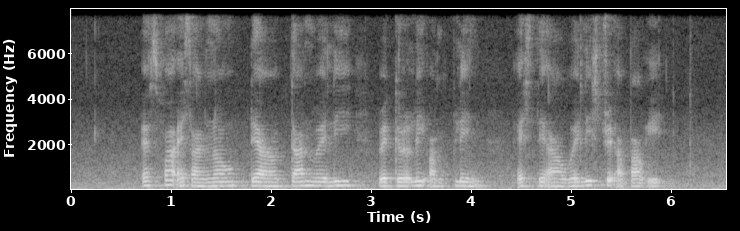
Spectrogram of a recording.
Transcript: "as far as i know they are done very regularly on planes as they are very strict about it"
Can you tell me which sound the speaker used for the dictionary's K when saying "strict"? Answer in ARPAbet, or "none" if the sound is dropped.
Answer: none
